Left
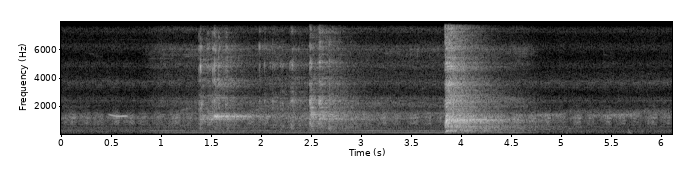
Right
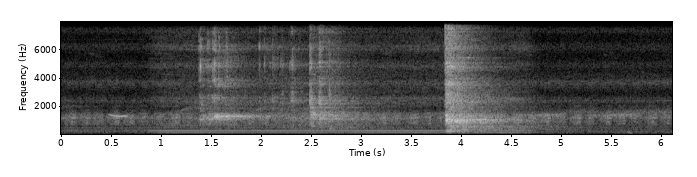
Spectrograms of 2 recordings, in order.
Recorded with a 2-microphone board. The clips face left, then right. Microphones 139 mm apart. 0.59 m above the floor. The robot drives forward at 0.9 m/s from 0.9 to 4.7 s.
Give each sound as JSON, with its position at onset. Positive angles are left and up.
{"t": 1.4, "sound": "a dropped coin", "side_deg": 65, "distance_m": 1.1}
{"t": 3.8, "sound": "dishes clattering", "side_deg": 55, "distance_m": 2.0}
